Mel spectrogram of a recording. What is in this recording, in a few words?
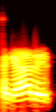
defusing, swat fem; vo; Counter Strike Model Pack; CS:GO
